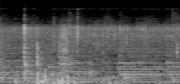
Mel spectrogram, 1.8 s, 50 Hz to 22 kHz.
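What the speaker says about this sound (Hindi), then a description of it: "जस्ट हमने 10 सेकंड के लिए इसे मिक्स करते हुए भूनना है मसाले को" Onion, ginger and spices sizzle in hot oil in a pan as they are stirred, a steady close frying hiss broken by scraping knocks of the spoon, with no talking.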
